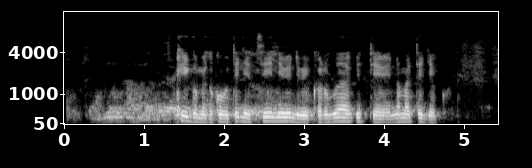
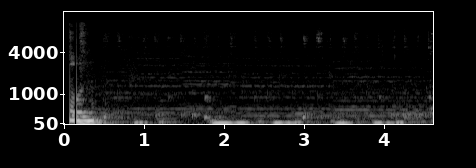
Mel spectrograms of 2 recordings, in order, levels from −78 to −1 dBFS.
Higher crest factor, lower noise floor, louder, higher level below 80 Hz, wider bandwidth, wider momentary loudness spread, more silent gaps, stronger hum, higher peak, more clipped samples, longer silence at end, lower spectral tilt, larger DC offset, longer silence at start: second, 14 dB vs 20 dB; about the same, -51 dBFS vs -52 dBFS; first, -15 LUFS vs -34 LUFS; second, -56 dBFS vs -38 dBFS; second, 7.4 kHz vs 11 kHz; second, 14 LU vs 22 LU; neither; neither; first, -2 dBFS vs -14 dBFS; neither; first, 0.65 s vs 0 s; about the same, -8 dB/octave vs -8 dB/octave; neither; first, 0.3 s vs 0.05 s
